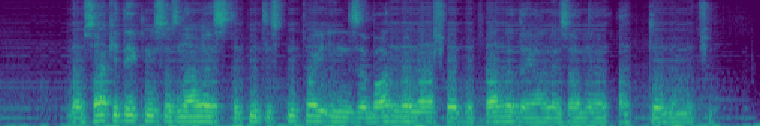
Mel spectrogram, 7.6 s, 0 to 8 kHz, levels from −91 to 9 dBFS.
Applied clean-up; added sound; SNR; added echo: neural separator model SepFormer DNS4.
